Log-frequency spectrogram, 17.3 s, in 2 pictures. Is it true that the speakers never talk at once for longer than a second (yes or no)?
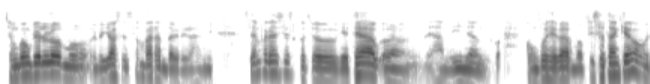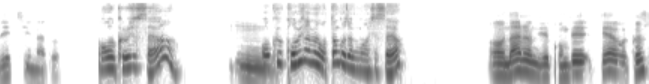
yes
